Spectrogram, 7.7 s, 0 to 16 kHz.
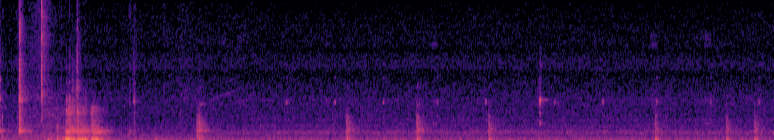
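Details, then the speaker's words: Hitachi 100 GB SATA hard drive: sharp dry clicks roughly every half second to second over faint hiss; failing drive, owner suspects a problem with the actuator arm. "this one does not sound good at all it's like there's something wrong with the actuator arm there"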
